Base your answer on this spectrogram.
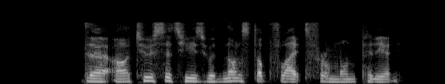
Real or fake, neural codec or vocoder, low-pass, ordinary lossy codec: fake; codec, 16 kHz, 1.1 kbps, Voila-Tokenizer; 7.2 kHz; none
